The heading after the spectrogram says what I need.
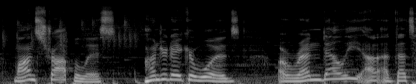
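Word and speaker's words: Arendelle: toys San fransokyo Monstropolis One Hundred Acre Woods Arend Elliot that's how you pronounce that rating garden Disney Castle and DP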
